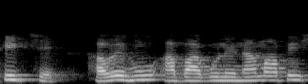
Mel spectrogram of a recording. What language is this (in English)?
Gujarati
